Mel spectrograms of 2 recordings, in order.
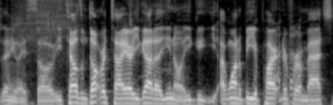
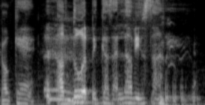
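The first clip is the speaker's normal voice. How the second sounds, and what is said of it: Imitates another person's accented voice. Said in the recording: “See, that's an accent. That's an accent right there.”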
